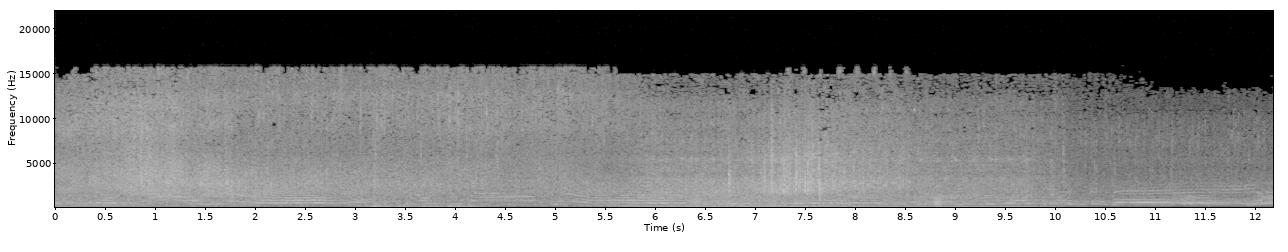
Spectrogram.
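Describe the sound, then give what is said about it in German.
A car engine rumbles as the vehicle drives along a lonely country road at night and turns into a petrol station, its low hum holding steady before cutting off as it stops at the fuel pump, over a constant rain-like hiss and some faint tonal background sounds. “Ein Wagen fuhr auf der einsamen nächtlichen Landstraße.”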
